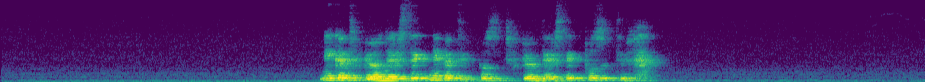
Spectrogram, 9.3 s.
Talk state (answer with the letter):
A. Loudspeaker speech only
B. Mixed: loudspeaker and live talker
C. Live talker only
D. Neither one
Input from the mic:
C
